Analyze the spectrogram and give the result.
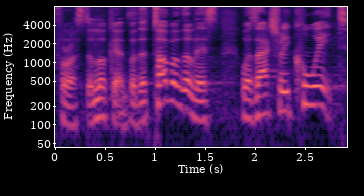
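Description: A man's voice with very wide pitch swings. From Trinidad. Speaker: physician and health speaker. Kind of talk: lecture.

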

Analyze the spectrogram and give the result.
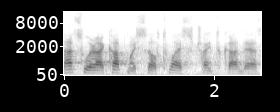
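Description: With a Bosnian accent, this man talks at a moderate pace in a fairly high pitch, his intonation fairly even. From Bosnia (former Yugoslavia). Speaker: dentist. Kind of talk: lecture. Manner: halting.

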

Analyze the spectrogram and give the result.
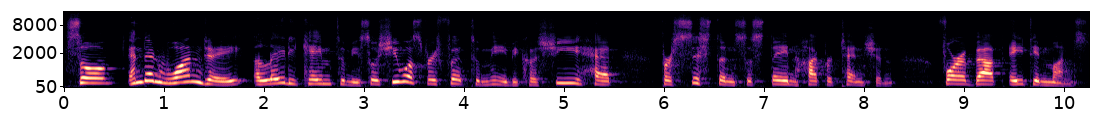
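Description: Over a silent background in a very clean recording, a man speaks fairly slowly at a high pitch, his pitch swinging very widely. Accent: Indonesian. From Indonesia. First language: Indonesian. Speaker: cardiologist and lay preacher. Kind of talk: sermon.

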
